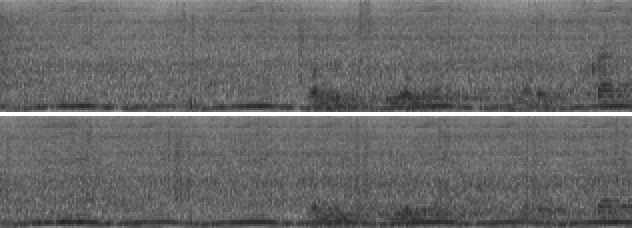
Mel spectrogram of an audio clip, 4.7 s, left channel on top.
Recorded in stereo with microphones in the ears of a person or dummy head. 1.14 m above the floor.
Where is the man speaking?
65° left (ahead or behind), 4.5 m.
